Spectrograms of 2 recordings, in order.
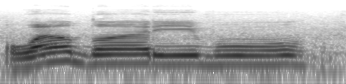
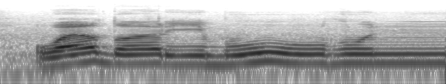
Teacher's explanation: huruf dad bukan huruf Qalqalah maka tidak boleh dilantunkan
